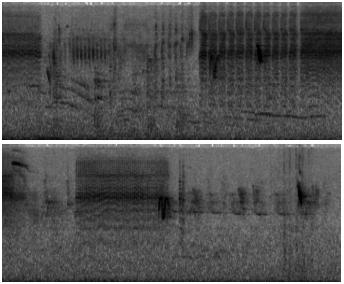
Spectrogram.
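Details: Red bishop during the October–November breeding season, in reedy habitat over water. Repeated hissing, sizzling buzzes lasting one to two seconds alternate with brief sharp chips and quieter chatter.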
